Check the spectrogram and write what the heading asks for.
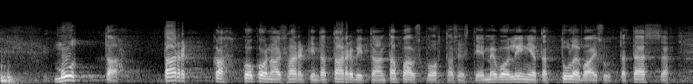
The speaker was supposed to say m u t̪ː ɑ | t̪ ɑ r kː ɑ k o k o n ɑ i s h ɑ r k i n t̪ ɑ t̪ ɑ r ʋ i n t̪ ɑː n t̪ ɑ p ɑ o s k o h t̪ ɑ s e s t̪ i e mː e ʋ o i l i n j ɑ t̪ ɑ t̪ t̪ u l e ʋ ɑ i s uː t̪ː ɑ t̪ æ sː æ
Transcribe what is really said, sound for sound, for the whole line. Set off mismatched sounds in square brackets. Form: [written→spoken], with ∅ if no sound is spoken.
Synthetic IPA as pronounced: m u t̪ː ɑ | t̪ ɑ r kː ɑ k o k o n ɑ i s h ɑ r k i n t̪ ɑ t̪ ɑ r ʋ i [n→∅] t̪ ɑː n t̪ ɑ p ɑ [o→u] s k o h t̪ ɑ s e s t̪ i e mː e ʋ o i l i n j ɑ t̪ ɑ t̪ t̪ u l e ʋ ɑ i s uː t̪ː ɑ t̪ æ sː æ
